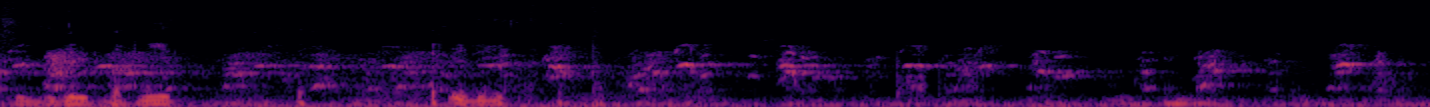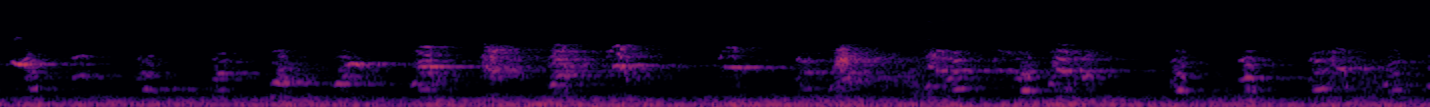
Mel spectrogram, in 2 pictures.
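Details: Pack of three hounds chasing a flushed hare in sight, bays rolling almost without break in a dense chorus, loud human voices and thumps near the start, low rumble underneath.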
